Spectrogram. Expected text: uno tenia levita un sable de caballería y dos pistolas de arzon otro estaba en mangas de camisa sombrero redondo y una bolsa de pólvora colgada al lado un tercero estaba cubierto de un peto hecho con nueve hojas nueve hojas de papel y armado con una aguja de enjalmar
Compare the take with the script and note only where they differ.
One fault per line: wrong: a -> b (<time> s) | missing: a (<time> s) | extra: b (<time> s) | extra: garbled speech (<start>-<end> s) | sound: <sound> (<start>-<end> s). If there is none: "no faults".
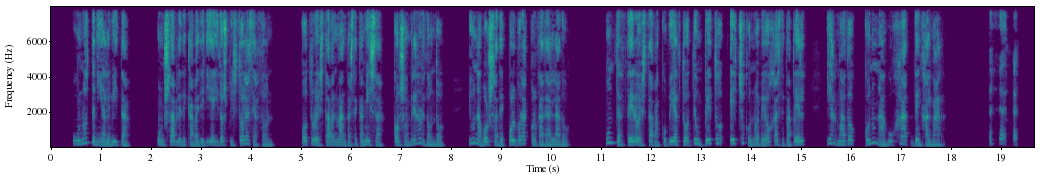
extra: con (6.9 s)
missing: nueve hojas (14.6 s)
sound: laugh (18.8-19.4 s)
